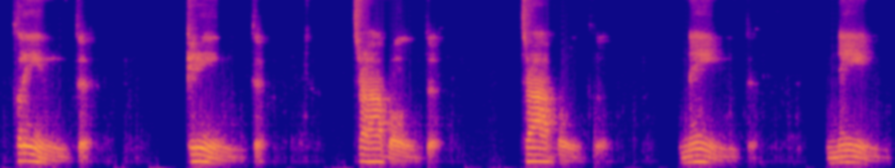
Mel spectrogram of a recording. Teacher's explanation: Cuando tengas verbos que terminen en un sonido sonoro, el ED lo vas a pronunciar como una D. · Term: voiced sound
